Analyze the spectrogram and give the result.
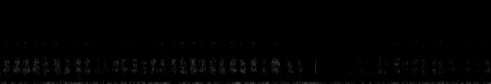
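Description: A yellow felt-tip marker scribbles and scratches across a paper coloring book page. Quick, rhythmic back-and-forth strokes make a soft, dry, papery rasp with a brief pause a little past the three-second mark before the scribbling resumes.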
